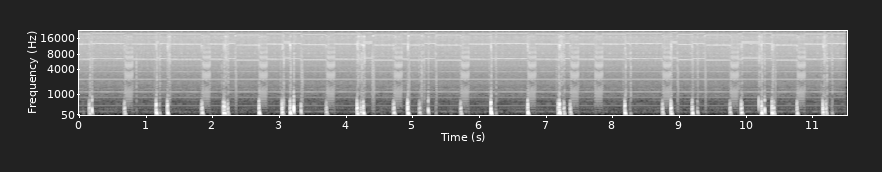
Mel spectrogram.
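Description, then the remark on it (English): An electromagnetic pickup coil placed on top of a Sky Q satellite TV box gives a steady electrical hum broken by sharp, irregular clicking pulses in a rhythmic, glitchy pattern, fairly quiet, with no voices. “When you take an EM pickup coil and put it on top of your Sky Q box, you might get a noise like this, which is rather rhythmical and cool.”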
